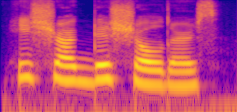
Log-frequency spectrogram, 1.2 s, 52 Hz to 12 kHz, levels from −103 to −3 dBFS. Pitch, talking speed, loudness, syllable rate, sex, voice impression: 230 Hz, 200 wpm, -14 LUFS, 5.7 syllables/s, female, feminine, adult-like, tensed, bright, clear, intellectual, calm, friendly, elegant, slightly sharp, modest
